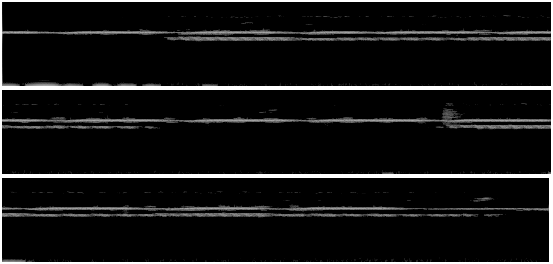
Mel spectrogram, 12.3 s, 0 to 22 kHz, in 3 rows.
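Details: Autumn insects including crickets singing at night in a home garden vegetable plot, recorded on a DR-40X: two steady, high ringing trills, one slightly lower, held almost continuously with brief breaks, over a quiet background.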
